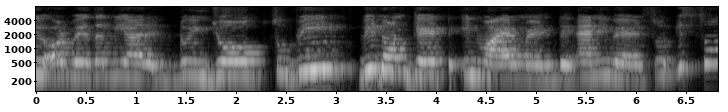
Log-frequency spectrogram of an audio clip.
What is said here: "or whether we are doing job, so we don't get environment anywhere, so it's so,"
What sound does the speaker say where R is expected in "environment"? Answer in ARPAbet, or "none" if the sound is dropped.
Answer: none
